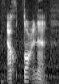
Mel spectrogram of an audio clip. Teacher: Jadi pastikan hamzah ini keluar pada halqum bahagian yang bawah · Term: huruf hamzah yang mati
